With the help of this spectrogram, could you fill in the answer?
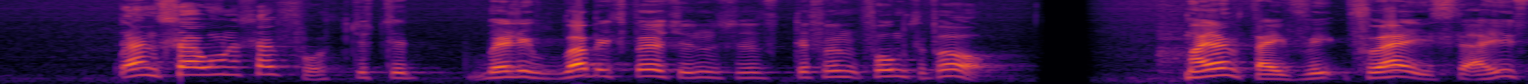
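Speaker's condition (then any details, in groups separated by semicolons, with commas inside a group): Deafness; cannot hear own voice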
